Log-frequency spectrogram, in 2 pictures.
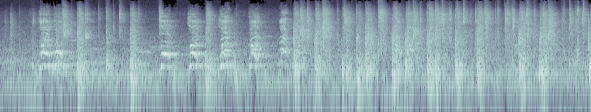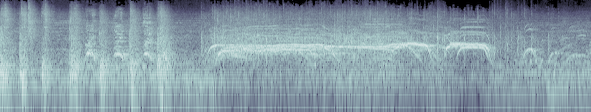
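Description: Step team stepping: rapid stomps, claps and body slaps in a rhythmic routine with shouted calls. About sixteen seconds in the stepping stops and loud, high-pitched voices scream steadily for about five seconds.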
